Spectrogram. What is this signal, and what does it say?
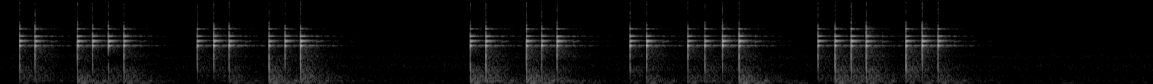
Tap code, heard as taps on glass, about 6 knocks a second, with room echo. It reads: IN HIS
